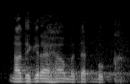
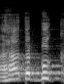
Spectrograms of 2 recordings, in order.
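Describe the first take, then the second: First: Low and soft; hushed first take of the claim; quiet admission. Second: Louder, with book punched; teacher declaring proudly to students; firm declaration. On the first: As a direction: say it softly, almost private. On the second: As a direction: proclaim it to the whole hall. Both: Shown as a demonstration.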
